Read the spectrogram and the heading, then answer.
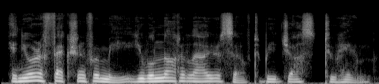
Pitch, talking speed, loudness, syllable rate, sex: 130 Hz, 235 wpm, -18 LUFS, 5.4 syllables/s, male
